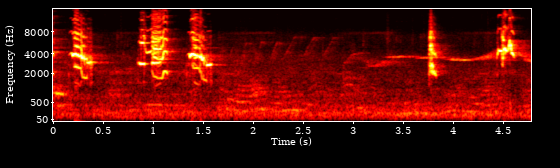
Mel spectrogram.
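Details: Oriental magpie-robin singing 'konslet' style material of small birds, a lure for unresponsive magpie-robins: a few loud harsh squawky notes separated by pauses and one long thin whistle.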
